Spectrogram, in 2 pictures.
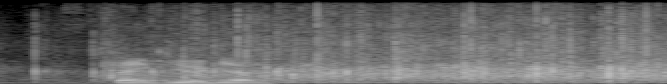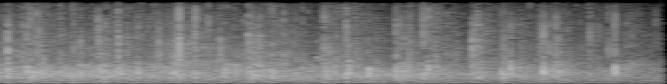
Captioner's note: audience applauds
